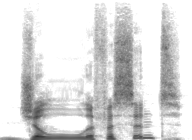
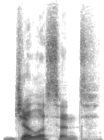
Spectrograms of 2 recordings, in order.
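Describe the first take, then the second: First: The name has four syllables, with an extra 'fi'. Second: The name has three syllables, with no 'fi'. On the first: The speaker calls it wrong. "We have been incorrectly mispronouncing" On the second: The speaker calls it right. "there's no extra letter"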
